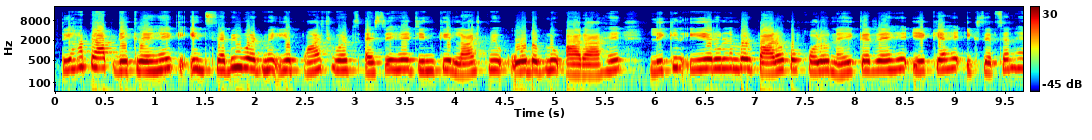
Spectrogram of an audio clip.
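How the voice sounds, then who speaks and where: A woman's voice: on the high side, a little mellow. Patient woman teaching pronunciation rules. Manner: patient, repetitive, methodical. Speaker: English teacher. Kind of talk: spoken explanation of pronunciation rules.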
